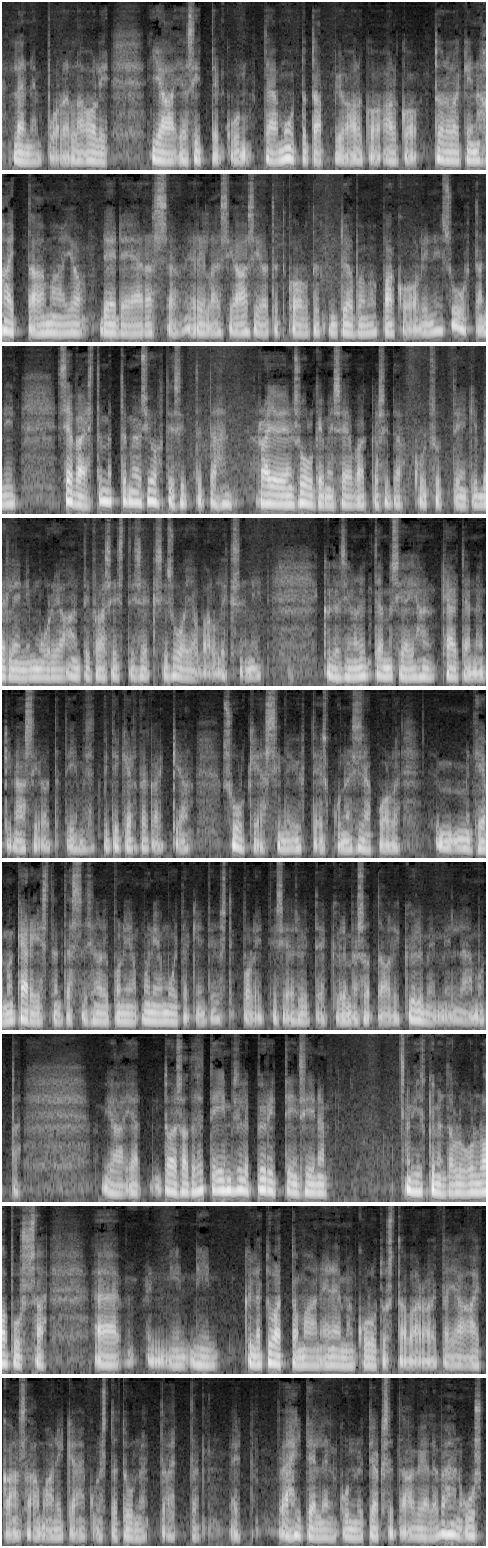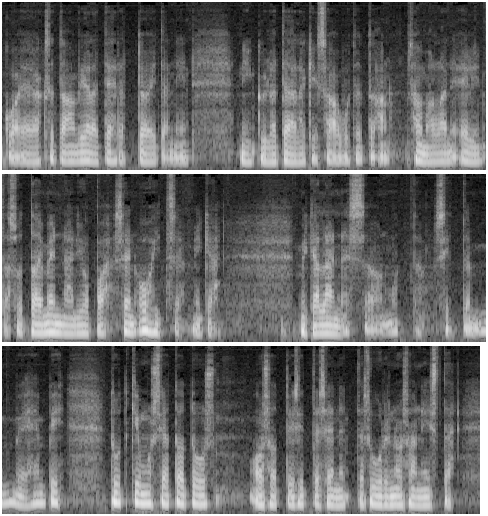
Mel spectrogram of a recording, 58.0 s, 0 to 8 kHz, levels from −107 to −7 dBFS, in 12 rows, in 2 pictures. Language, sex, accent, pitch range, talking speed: Finnish, male, native, 105-130 Hz, 145 wpm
